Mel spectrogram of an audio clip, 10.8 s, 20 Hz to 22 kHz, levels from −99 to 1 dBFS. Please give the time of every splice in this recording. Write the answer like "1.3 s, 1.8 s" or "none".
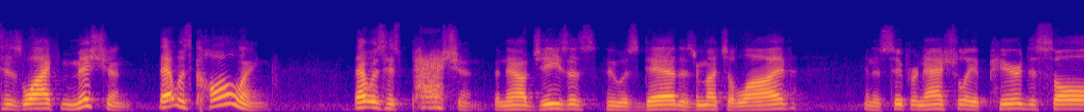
1.5 s, 1.9 s, 4.8 s, 6.0 s, 7.0 s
